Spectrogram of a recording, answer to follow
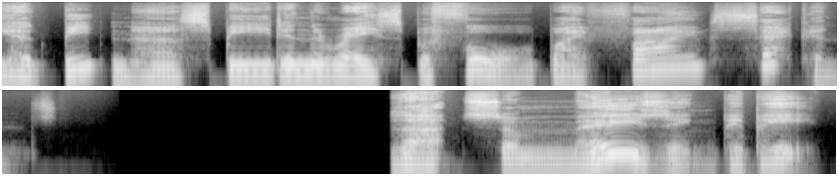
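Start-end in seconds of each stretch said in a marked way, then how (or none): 6.1-8.3 lightly voiced horses praising Pippi; cheering horses. A narrator's reading. Horses cheer on Pippi, mildly excited. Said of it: "the horses cheered".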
